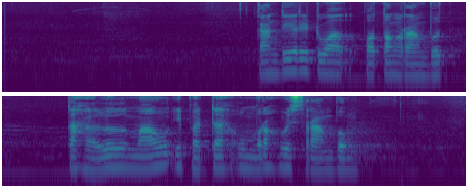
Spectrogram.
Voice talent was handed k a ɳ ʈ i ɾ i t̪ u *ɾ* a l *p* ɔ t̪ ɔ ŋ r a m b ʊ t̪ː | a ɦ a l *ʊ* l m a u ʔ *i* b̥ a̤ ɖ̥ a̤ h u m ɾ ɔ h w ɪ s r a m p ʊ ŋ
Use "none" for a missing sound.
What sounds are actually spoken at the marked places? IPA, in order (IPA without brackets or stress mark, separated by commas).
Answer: none, p, ʊ, i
